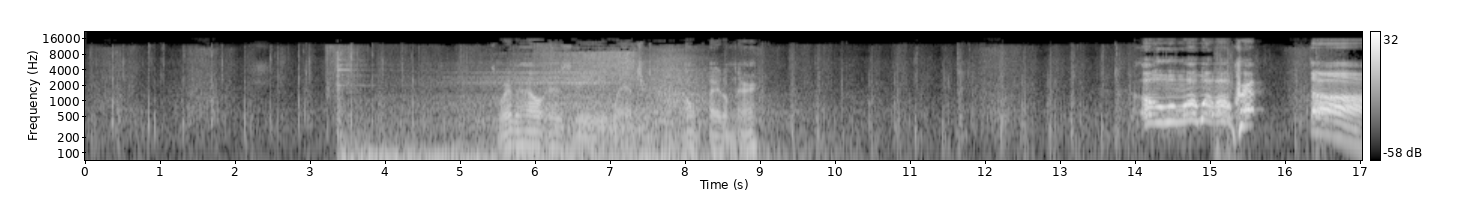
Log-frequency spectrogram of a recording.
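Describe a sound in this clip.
Footsteps tread steadily over rough ground.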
